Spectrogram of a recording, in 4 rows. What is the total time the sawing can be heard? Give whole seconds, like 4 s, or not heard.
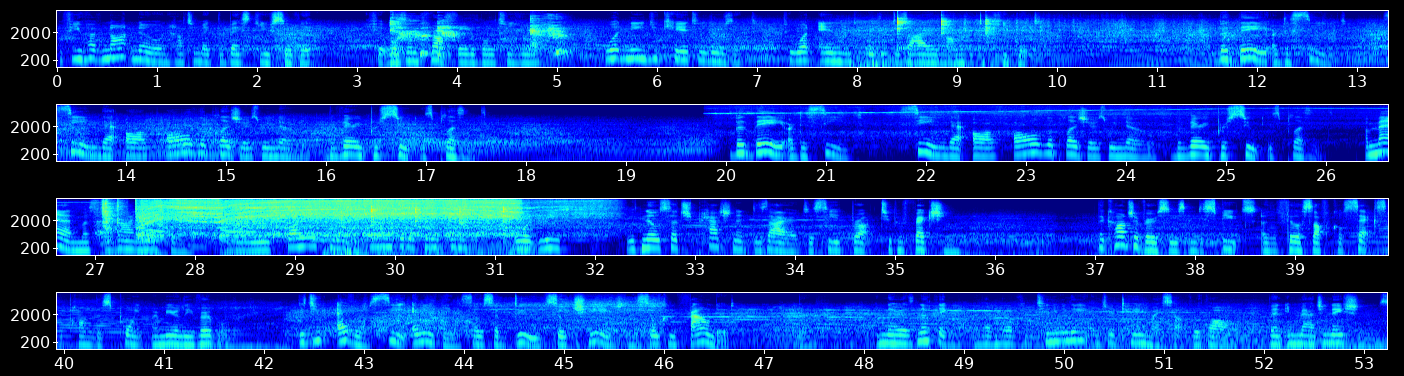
5 s.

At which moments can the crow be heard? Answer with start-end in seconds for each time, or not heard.
not heard.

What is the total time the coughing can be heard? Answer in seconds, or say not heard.
2 s.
